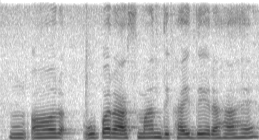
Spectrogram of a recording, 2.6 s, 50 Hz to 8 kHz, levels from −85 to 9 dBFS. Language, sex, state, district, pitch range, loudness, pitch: Hindi, female, Himachal Pradesh, Shimla, 205-225 Hz, -19 LUFS, 215 Hz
